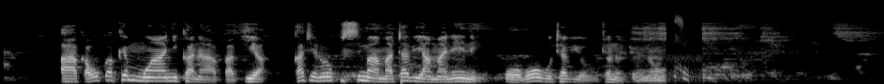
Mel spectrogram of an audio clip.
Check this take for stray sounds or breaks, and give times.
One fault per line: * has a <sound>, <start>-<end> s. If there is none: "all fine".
* has a chirp, 6.7-6.9 s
